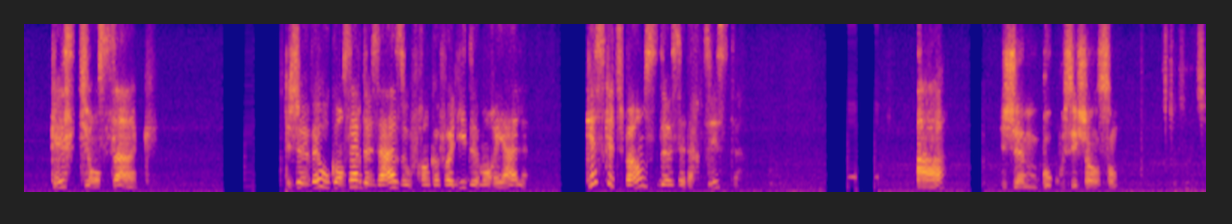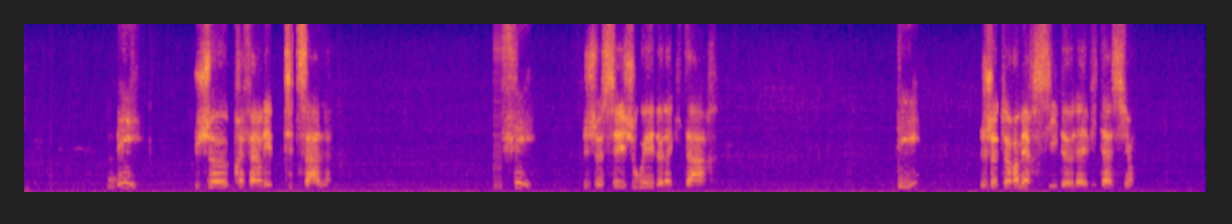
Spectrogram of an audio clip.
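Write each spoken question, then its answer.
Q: Qu'est-ce que tu penses de cet artiste?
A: A: J'aime beaucoup ses chansons.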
